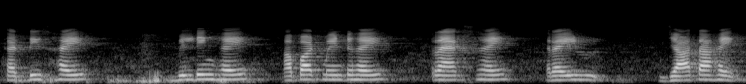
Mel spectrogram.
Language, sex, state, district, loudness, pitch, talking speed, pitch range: Hindi, female, Maharashtra, Mumbai Suburban, -18 LUFS, 215 Hz, 80 wpm, 200-225 Hz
